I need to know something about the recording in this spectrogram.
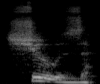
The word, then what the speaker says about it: shoes: Pero como la palabra termina en una vocal, entonces al agregar la S haciendo la palabra plural, tenemos que pronunciarla de forma sonora. Shoes. No es shoes, sino shoes.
